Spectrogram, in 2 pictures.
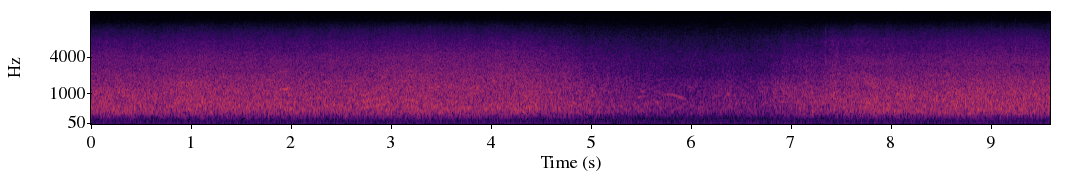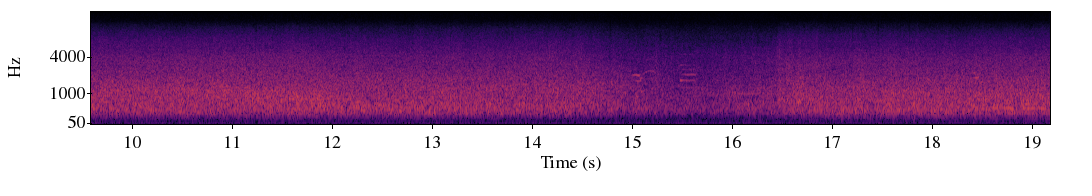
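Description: Ocean surf breaking and washing close by: a steady rush of white water that eases off twice, about five seconds in and again about fifteen seconds in, before the next waves build.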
